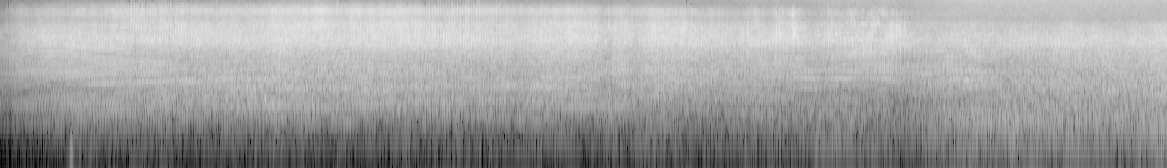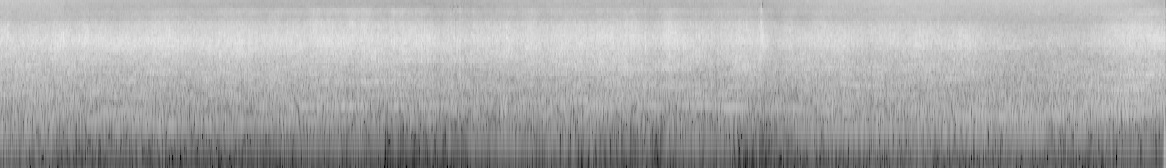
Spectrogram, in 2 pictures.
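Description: Race cars roaring around the oval at Midvale Speedway, with engines droning loud and steady and rising and falling in pitch as the pack passes nearby, continuous throughout.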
